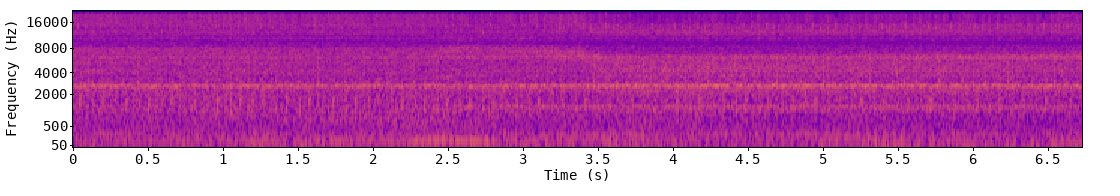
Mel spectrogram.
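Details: S52 E36 M3 at idle after a top-end rebuild with all new lifters: fast, light, sharp metallic ticking from the top end. Source not pinned down; lifter tick suspected.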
